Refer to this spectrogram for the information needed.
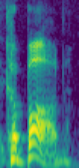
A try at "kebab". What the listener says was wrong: There's no O in that word.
